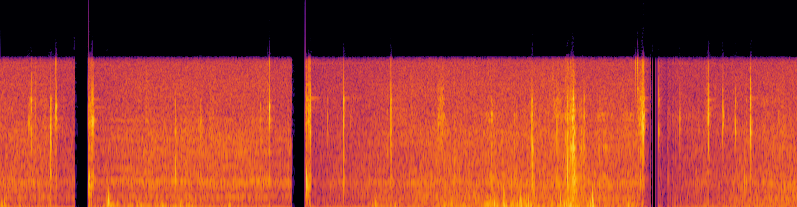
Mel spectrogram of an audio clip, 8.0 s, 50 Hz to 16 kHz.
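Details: Honey bee colony hum at a queen-rearing setup, 2013. A continuous buzzing drone runs throughout, broken by several brief cuts and sharp handling clicks and knocks from the beekeeper working the hives.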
